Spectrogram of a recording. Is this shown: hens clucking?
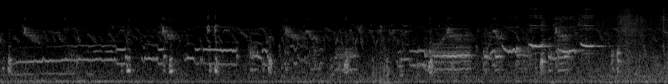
yes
